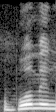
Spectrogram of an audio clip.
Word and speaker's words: women: Pronunciation, use the short i sound like this is for both syllables.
